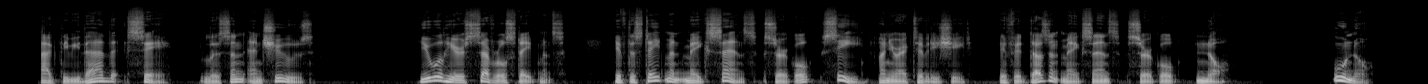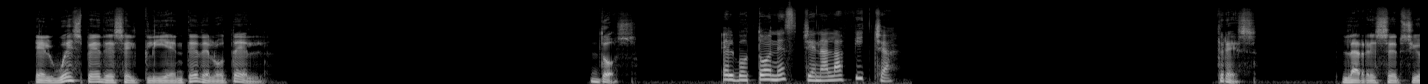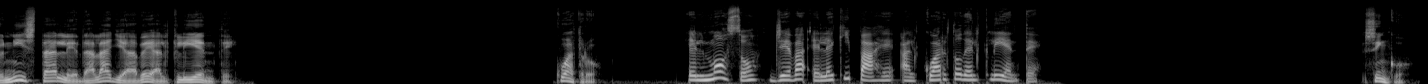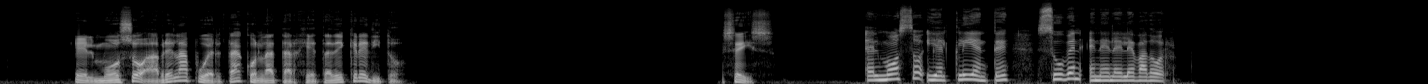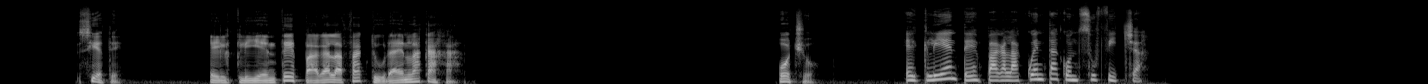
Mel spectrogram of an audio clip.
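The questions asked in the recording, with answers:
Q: El huésped es el cliente del hotel.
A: Sí

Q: El botón es llena la ficha.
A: No

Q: La recepcionista le da la llave al cliente.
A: Sí

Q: El mozo lleva el equipaje al cuarto del cliente.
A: Sí

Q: El mozo abre la puerta con la tarjeta de crédito.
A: No

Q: El mozo y el cliente suben en el elevador.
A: Sí

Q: El cliente paga la factura en la caja.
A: Sí

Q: El cliente paga la cuenta con su ficha.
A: No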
